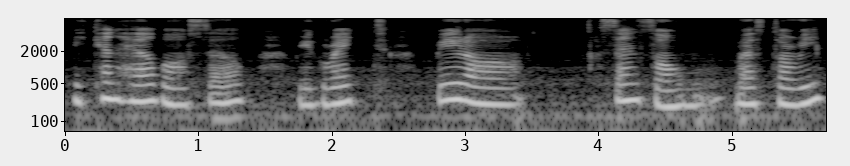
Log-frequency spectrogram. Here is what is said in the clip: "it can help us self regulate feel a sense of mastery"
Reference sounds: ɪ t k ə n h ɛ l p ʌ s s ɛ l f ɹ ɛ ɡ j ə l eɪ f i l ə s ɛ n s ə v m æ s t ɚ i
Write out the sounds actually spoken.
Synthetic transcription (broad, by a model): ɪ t k ə n h ɛ l p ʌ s s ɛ l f w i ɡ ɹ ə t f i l ə s ɛ n s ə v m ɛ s t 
